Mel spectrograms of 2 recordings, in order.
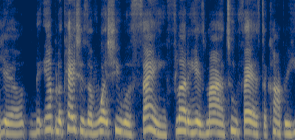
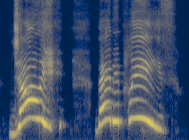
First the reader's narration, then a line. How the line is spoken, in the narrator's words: she pleaded after him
